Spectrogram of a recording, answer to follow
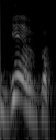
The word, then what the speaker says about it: give: Everyone say give. Let's sound out give. The E is silent. Do we hear the E sound? No.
